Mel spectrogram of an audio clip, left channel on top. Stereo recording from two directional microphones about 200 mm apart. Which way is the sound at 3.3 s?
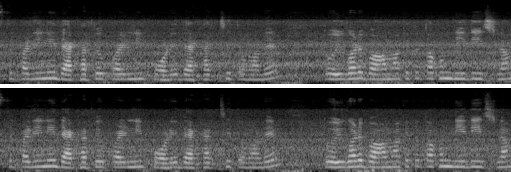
20° right (ahead or behind).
